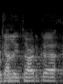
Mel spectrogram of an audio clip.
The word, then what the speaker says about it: Cali Tardka: Cali Tardka? Yeah, in Cali Tardka.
